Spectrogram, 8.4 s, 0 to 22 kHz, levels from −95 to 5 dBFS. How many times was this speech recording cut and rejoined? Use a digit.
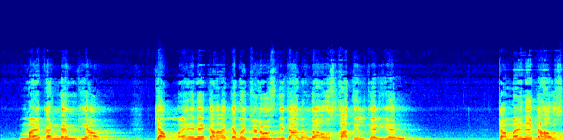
0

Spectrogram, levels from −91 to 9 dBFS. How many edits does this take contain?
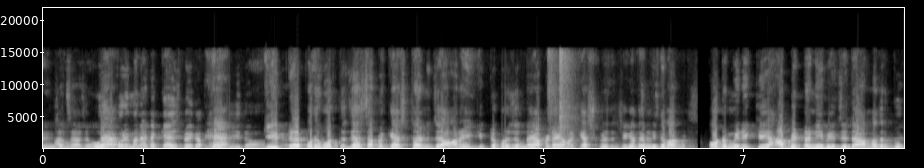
1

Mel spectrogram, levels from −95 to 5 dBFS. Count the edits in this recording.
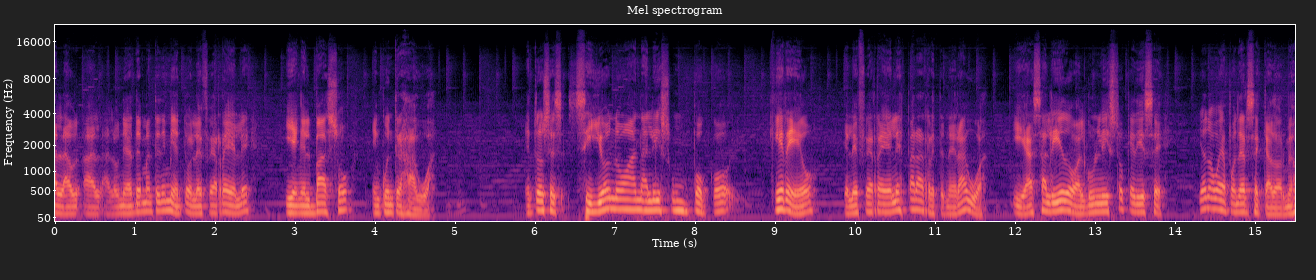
0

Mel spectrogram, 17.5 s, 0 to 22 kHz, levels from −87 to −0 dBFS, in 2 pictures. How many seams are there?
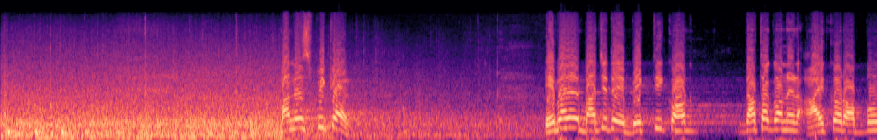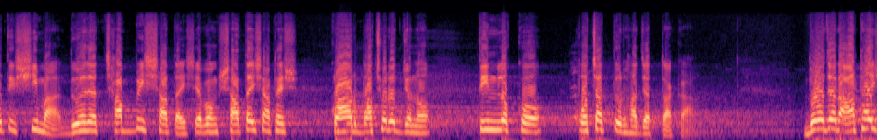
0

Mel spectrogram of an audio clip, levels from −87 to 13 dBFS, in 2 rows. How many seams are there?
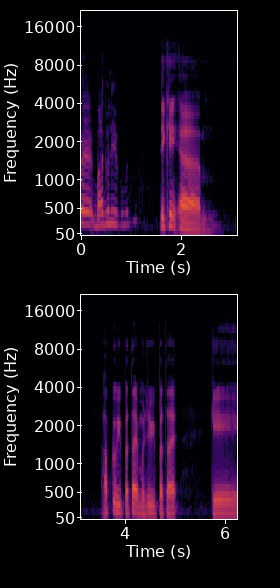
0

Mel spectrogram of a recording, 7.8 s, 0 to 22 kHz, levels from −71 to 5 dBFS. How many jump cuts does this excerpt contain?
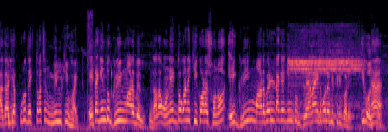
1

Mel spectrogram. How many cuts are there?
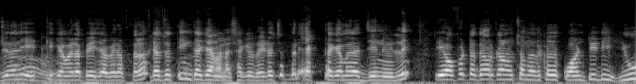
2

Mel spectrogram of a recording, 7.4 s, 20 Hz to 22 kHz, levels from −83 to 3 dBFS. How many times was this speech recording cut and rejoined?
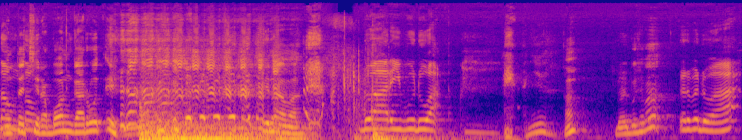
1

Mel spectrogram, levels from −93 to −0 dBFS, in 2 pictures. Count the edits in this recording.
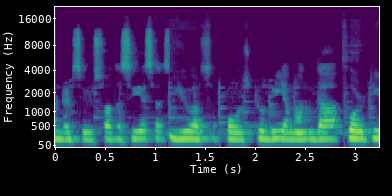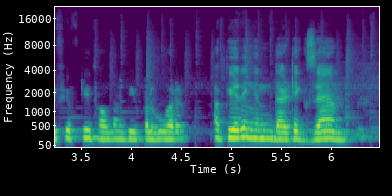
2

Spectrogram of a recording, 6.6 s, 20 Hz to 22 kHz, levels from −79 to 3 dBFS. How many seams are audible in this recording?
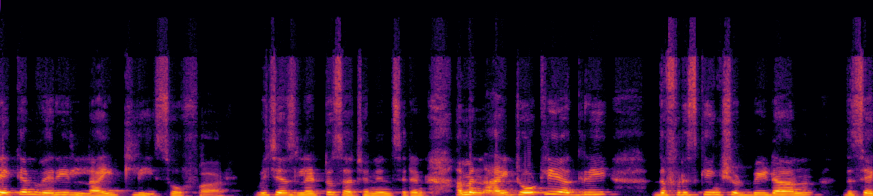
0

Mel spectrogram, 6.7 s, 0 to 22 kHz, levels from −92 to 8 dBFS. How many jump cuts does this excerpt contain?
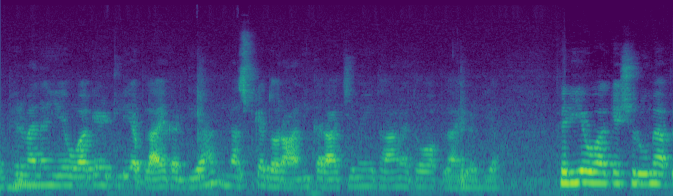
0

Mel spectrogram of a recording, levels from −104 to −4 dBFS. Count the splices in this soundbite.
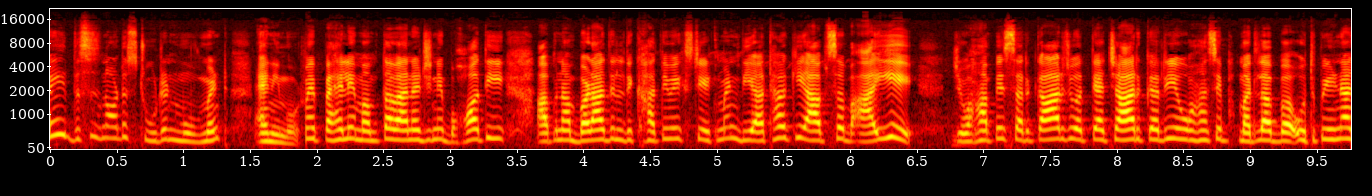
2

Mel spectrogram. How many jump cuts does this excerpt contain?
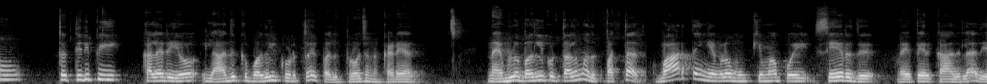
1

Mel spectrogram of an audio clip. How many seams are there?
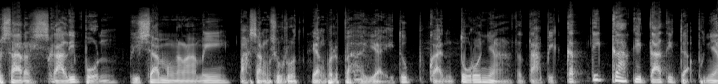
3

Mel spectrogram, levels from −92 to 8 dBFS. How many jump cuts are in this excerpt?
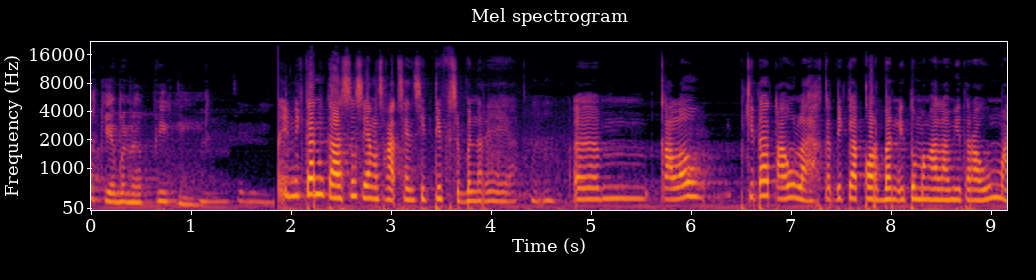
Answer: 1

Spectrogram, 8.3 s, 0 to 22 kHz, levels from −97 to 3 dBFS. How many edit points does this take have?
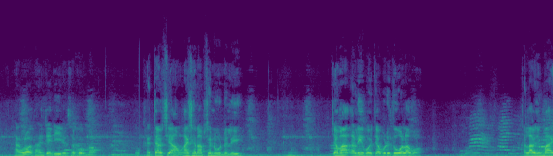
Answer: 1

